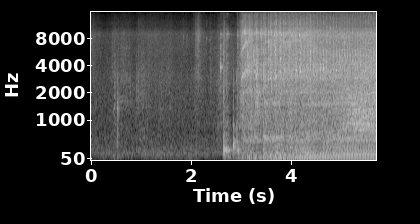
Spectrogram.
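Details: Honda Harmony HS520 four-stroke single-stage snowblower in 21-degree cold, after a quick-and-dirty carburetor clean, pull-started on choke: after it catches, the speed swings up and down with an uneven, hunting beat. It runs fine on choke but surges off choke, likely fuel-starved.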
